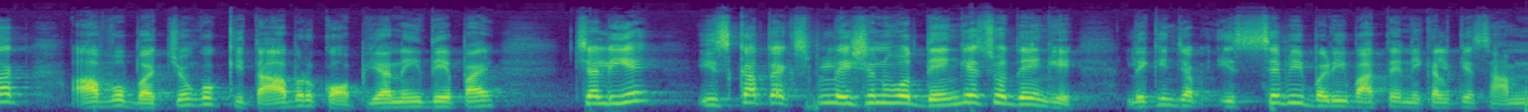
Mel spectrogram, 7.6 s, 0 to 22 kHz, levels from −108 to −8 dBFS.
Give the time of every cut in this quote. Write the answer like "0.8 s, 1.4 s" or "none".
none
